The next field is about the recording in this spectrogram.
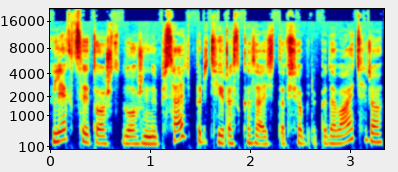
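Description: With ordinary pitch variation and a fairly low pitch, a woman speaks in an unremarkable speaking voice, the sound dry and close with no echo on a very clean recording with a silent background. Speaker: surgical resident. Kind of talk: interview.

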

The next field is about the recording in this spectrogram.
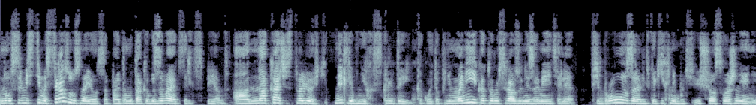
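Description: Very fast and somewhat breathy, a woman speaks at a fairly high pitch with ordinary pitch variation. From Russia, Yekaterinburg / Sverdlovsk region. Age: 30s. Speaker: lung transplant recipient. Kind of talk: interview testimony.

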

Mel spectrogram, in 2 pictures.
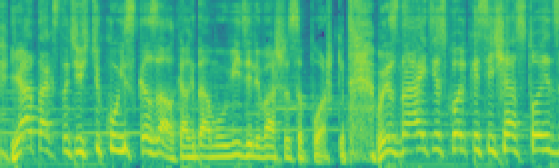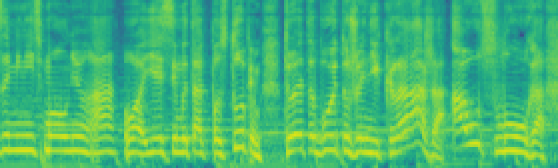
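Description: Music plays in the background as a man talks at a high pitch and moderate pace, with lively intonation and very even loudness. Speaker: radio host. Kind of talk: radio dj patter. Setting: studio. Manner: animated; bantering.

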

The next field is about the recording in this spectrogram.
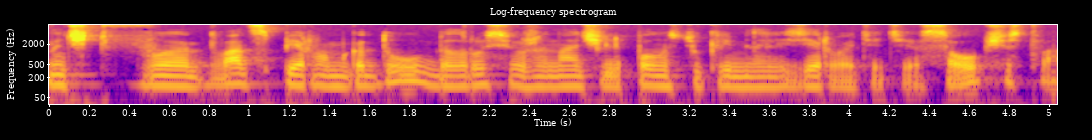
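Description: This man has a dark, mellow tone and a medium pitch with ordinary variation. He talks at a fairly quick pace with hardly any pauses. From western Ukraine. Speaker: civic activist. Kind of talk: interview monologue. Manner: halting.

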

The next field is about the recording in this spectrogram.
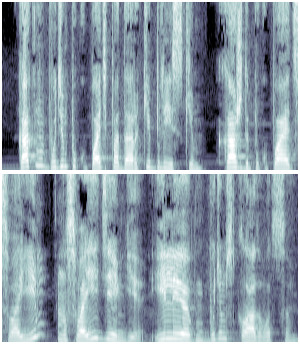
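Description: A woman at a fairly high pitch speaking at a very slow pace, with music in the background. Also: ordinary pitch variation. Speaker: podcast co-host. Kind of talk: casual chat.

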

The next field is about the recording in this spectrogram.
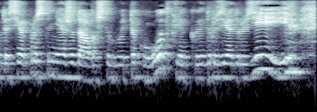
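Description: A woman speaks at a medium pitch and a moderate pace with ordinary pitch variation, over noticeable background noise and audible room echo. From Moscow, Russia. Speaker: emigrant mother. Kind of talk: interview.

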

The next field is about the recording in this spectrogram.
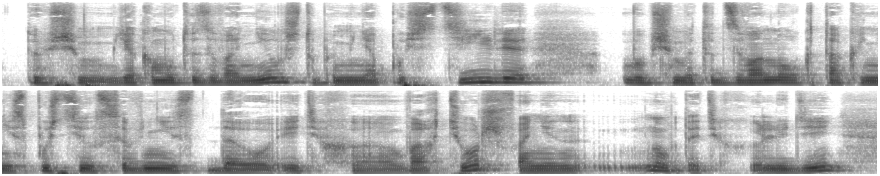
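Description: Over a very clean recording with a silent background, a man speaks at a moderate pace in a normal speaking voice. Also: medium pitch for a man, ordinary pitch variation. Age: 30s. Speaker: photographer, father of two. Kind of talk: casual chat.

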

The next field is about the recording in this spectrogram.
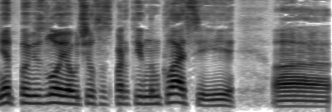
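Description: Dark and mellow, a man's voice moves with lively intonation. The recording is very clean with a silent background, dry and close with no echo. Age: 40s. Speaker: musician. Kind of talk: casual interview.

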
